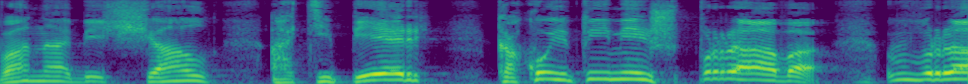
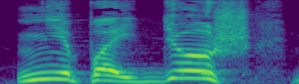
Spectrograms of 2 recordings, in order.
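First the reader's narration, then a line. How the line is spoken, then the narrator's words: Furious shout. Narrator (Russian): бешено крикнул Алька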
